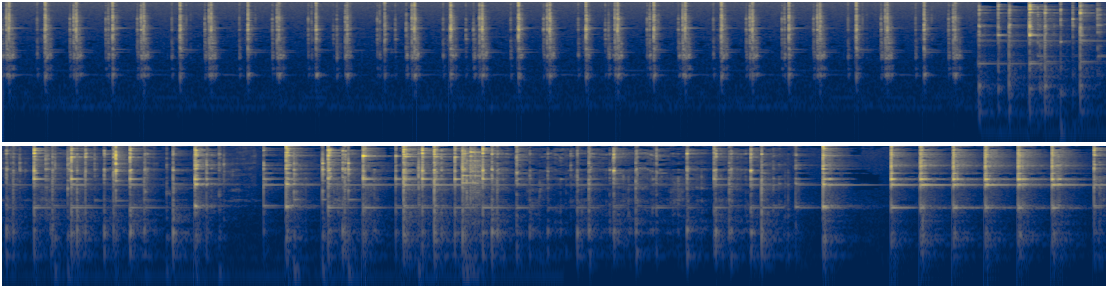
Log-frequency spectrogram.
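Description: Steady mechanical ticking, about four ticks a second. About seven seconds in it gives way to irregular clinks of porcelain cups and saucers, each with a short ringing tone, as cups are handled at an espresso bar.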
